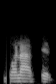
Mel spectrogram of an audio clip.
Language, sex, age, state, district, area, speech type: Urdu, male, 18-30, Delhi, Central Delhi, urban, conversation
